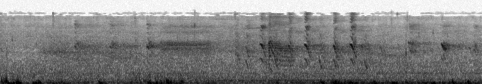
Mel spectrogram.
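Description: Birds calling outdoors: a few held calls about two seconds in, then a quick run of short falling chirps and a few more near the end, over a low rumble.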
